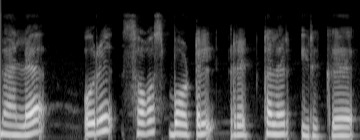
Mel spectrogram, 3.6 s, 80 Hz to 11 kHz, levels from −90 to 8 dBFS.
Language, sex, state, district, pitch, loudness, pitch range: Tamil, female, Tamil Nadu, Nilgiris, 230 Hz, -15 LUFS, 215-245 Hz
